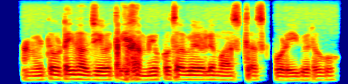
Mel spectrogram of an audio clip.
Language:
Bangla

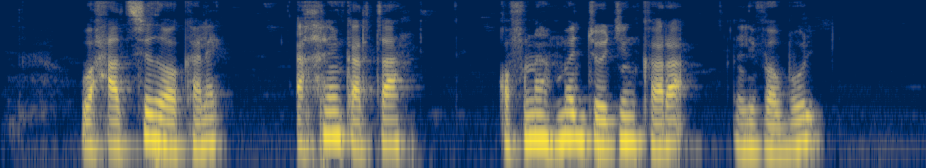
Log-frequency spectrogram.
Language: Somali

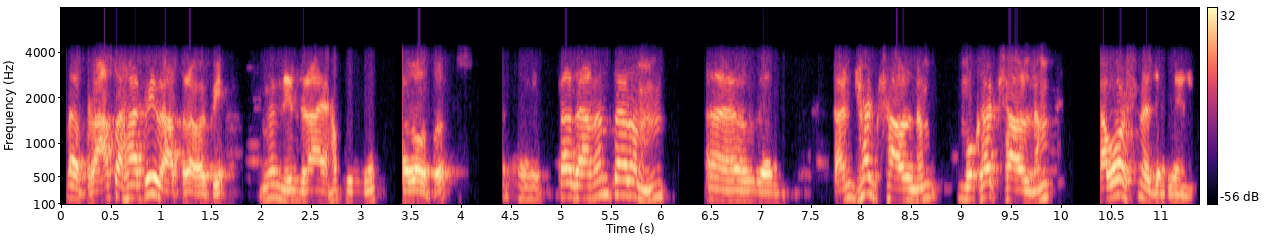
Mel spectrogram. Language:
Sanskrit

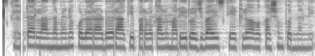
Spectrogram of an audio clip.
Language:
Telugu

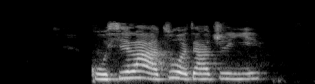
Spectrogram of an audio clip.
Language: Chinese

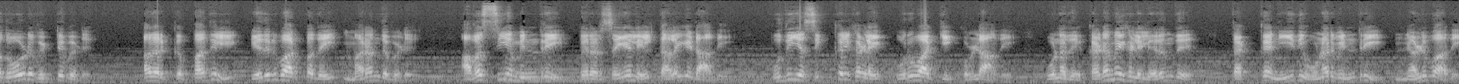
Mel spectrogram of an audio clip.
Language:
Tamil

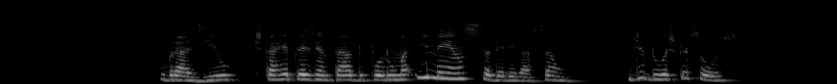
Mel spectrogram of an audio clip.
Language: Portuguese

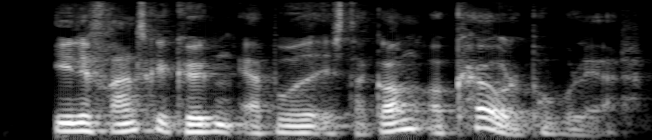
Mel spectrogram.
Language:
Danish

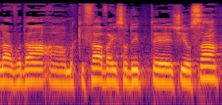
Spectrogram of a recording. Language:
Hebrew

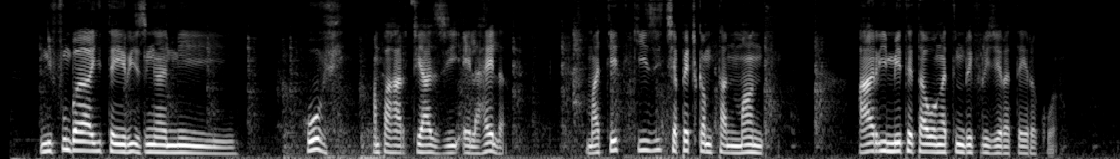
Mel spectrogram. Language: Tsimihety Malagasy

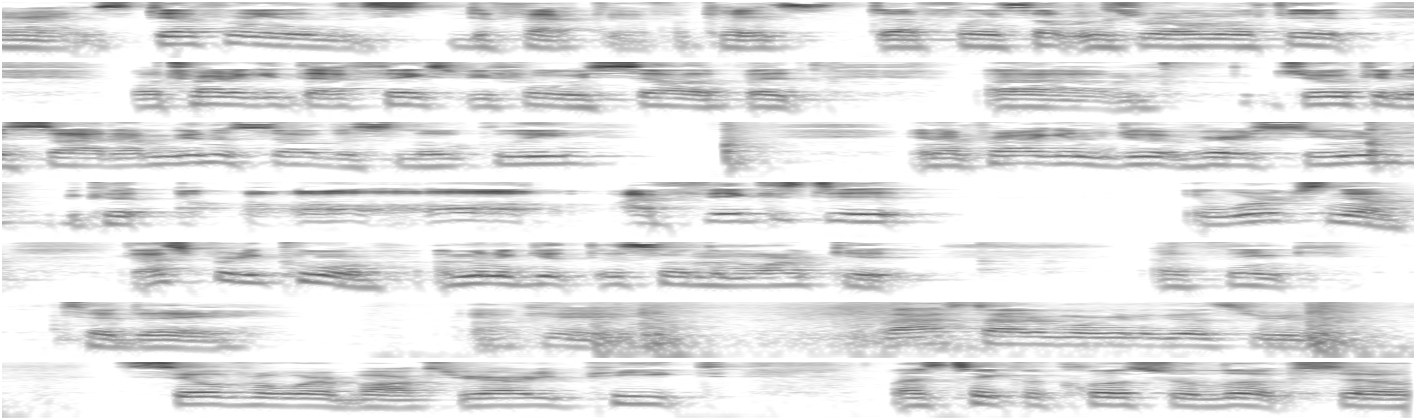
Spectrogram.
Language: English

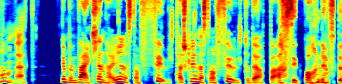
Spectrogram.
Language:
Swedish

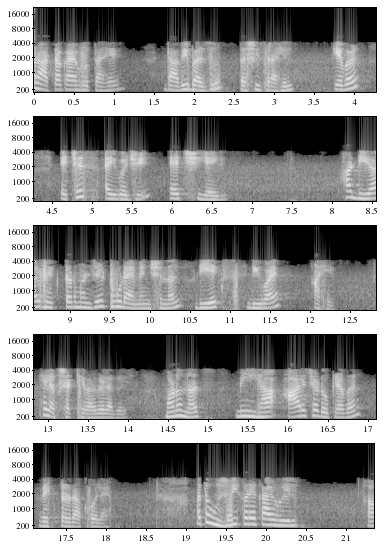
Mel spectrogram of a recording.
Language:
Marathi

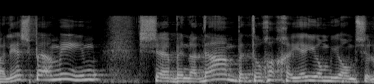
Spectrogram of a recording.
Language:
Hebrew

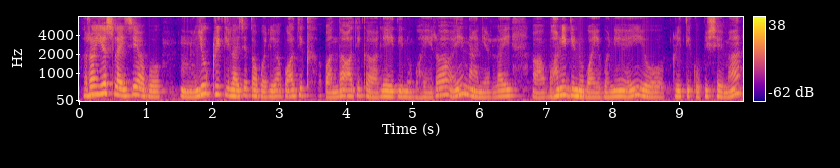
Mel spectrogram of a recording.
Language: Nepali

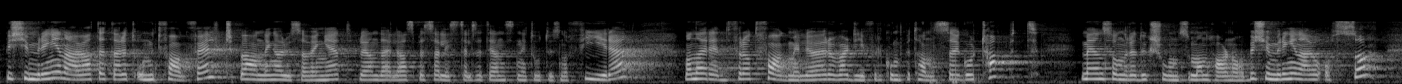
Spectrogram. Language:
Norwegian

